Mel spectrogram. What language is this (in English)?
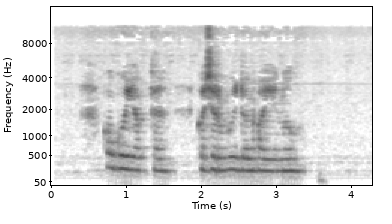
Western Mari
